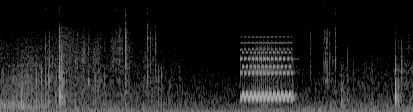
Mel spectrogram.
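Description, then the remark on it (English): A single ringback tone heard through a phone line, a steady electronic burst lasting under a second amid faint background clicks and room noise, with no voices. “Well, why do you try calling?”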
